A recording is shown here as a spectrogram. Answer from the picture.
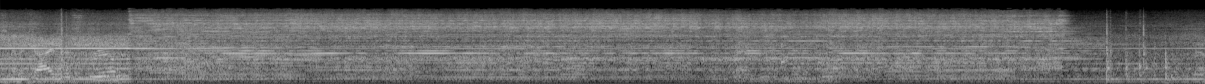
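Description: Table saw running, then ripping a board along the grain from about a second in: a steady cutting noise over the motor and blade whine that lasts about nine seconds, before the saw spins free again near the end.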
